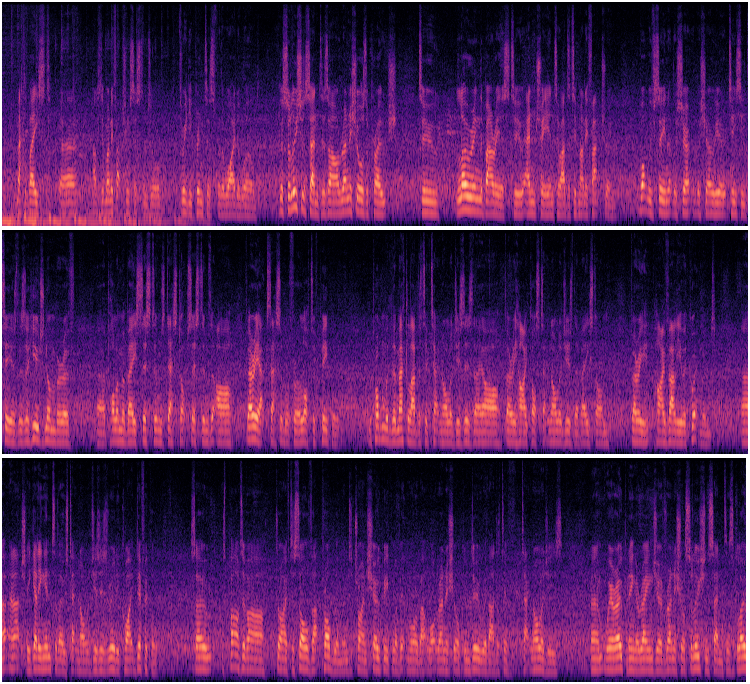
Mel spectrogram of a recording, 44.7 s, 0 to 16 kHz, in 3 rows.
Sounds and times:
Speech: 0.3s - 33.0s, 33.6s - 44.7s.

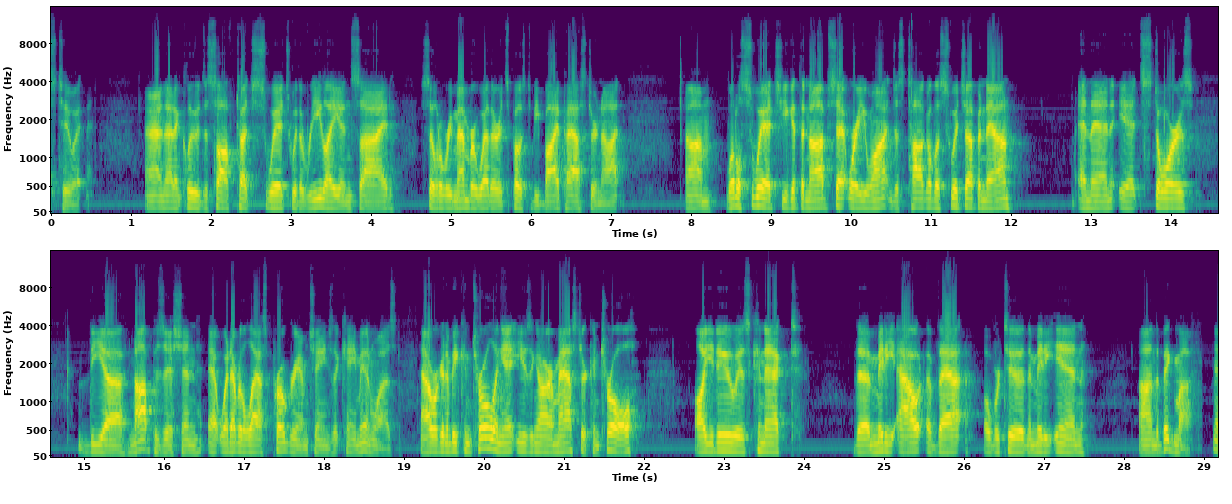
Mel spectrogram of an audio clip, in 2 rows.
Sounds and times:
Speech: 0.0s - 0.6s, 1.2s - 7.2s, 7.9s - 12.2s, 12.8s - 22.0s, 22.6s - 29.1s.

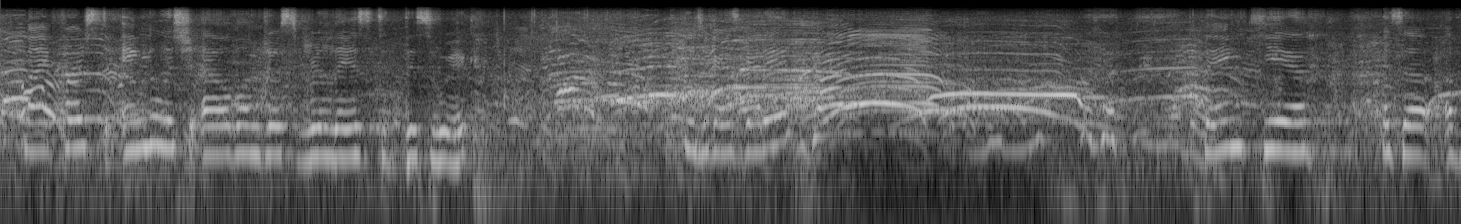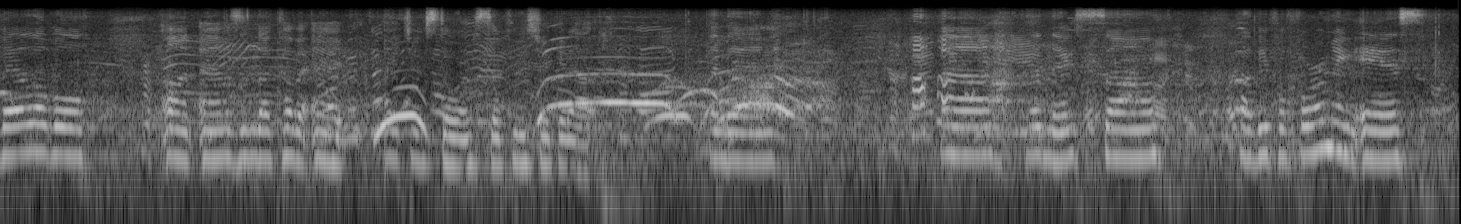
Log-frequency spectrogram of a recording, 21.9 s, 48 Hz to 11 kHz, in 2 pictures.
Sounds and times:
Speech: 16.3s - 16.8s, 18.0s - 21.6s.

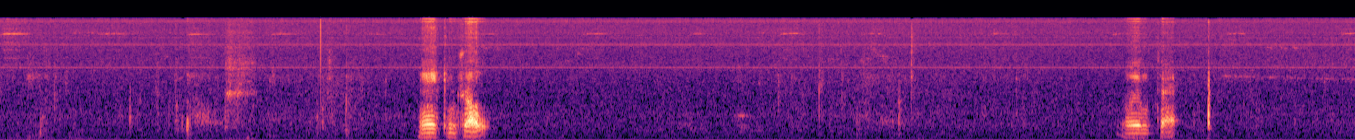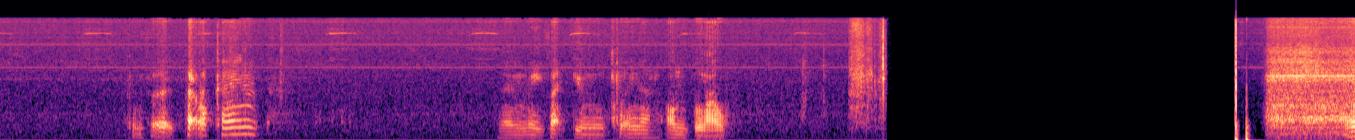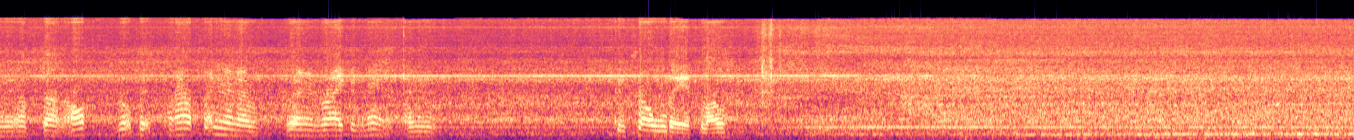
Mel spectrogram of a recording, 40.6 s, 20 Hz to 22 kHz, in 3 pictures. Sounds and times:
Speech: 4.2s - 5.0s, 11.2s - 11.8s, 14.8s - 16.3s, 18.6s - 20.9s, 27.0s - 31.5s, 33.2s - 34.4s.

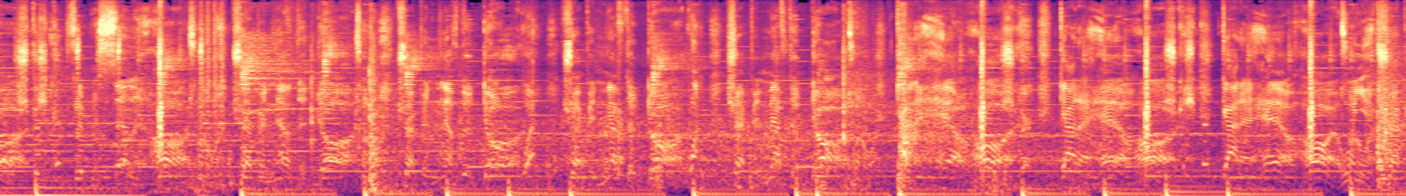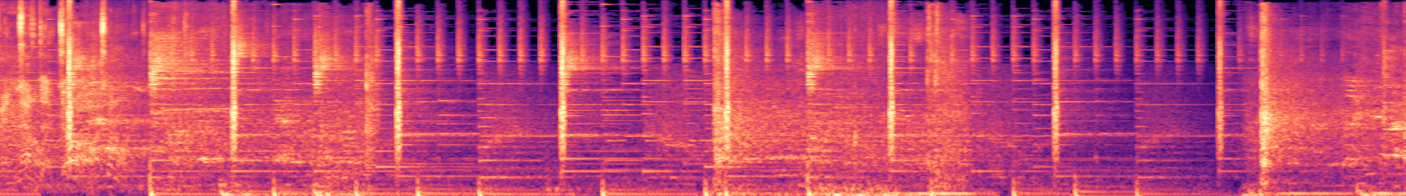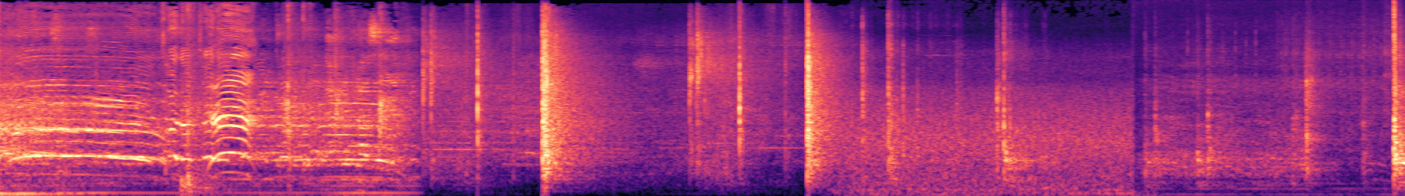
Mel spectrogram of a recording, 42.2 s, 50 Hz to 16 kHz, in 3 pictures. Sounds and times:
Skateboard: 35.0s - 42.1s.

